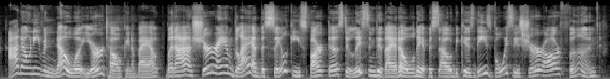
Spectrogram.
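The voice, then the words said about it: Put-on Southern Appalachian accent. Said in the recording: “talk like Southern Belles ... more like the Appalachian Mountain Kid accent”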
